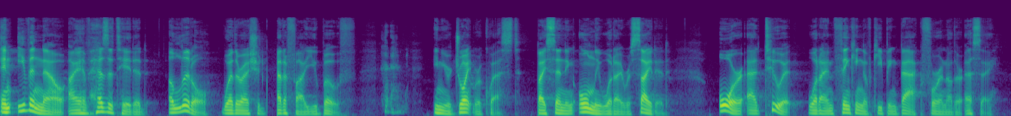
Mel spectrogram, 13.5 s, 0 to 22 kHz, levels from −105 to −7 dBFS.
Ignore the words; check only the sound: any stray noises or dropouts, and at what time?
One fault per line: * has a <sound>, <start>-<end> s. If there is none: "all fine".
* has a dropout, 3.6-3.7 s
* has a laugh, 5.1-5.5 s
